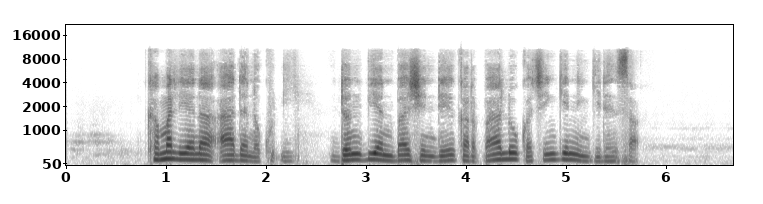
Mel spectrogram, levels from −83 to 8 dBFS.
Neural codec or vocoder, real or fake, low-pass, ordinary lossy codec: codec, 24 kHz, 0.9 kbps, DualCodec; fake; 10.8 kHz; AAC, 48 kbps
